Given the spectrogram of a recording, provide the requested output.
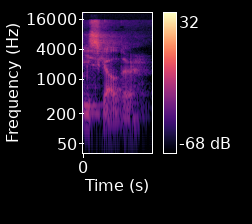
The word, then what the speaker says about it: Iskaldur: This is Mount Iskelder. Okay. Yep. If you want to know how to spell that, I can definitely Please tell do. you. Iskaldur.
